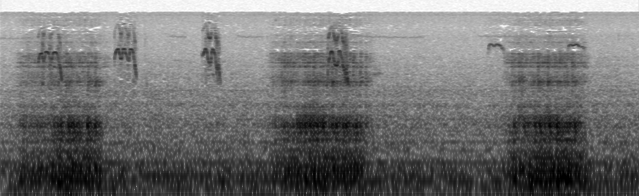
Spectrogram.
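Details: Rough, hissing calls of newborn budgerigar chicks, three swelling bursts about two and a half seconds apart, mixed with sharp high descending chirps.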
